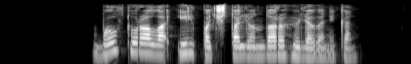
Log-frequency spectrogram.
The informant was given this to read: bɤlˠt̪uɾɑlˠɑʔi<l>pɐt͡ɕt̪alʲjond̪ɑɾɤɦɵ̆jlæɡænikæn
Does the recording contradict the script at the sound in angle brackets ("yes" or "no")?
no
